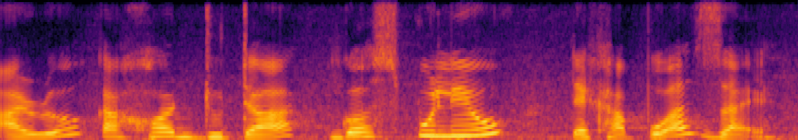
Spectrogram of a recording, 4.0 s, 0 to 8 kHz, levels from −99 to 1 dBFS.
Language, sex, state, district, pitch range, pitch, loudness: Assamese, female, Assam, Kamrup Metropolitan, 200-255 Hz, 220 Hz, -15 LUFS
